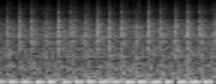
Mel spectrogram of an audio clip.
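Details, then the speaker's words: Yamaha Vixion motorcycle engine running rough like a diesel: heavy, even knocking at idle, about ten beats a second over a deep drone; worn piston suspected, and it ran smooth again after boring the cylinder oversize and fitting a new piston. "Kita dengerin suara mesinnya lah ini dia mesin diesel ya"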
